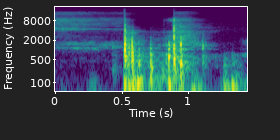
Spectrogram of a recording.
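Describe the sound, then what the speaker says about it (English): Sand is poured into an aquarium tank, a short, close burst of gritty rattling and crackling impacts lasting about a second, with no talking. "I'm going to add some sand first before I start playing with any of the hardscape pieces"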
